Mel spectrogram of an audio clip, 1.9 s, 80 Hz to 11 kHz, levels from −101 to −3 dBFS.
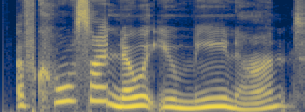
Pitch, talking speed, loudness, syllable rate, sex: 260 Hz, 250 wpm, -15 LUFS, 5.4 syllables/s, female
